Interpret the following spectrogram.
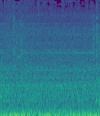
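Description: Steady low drone of a semi truck's diesel engine and road noise heard inside the cab while driving on the highway.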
